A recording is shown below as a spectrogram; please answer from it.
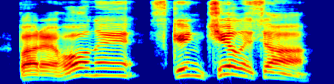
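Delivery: sudden, abrupt, high-pitched exclamation. After half an hour of running, the Dodo calls out to the group: sudden exclamation. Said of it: "раптом вигукнув".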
